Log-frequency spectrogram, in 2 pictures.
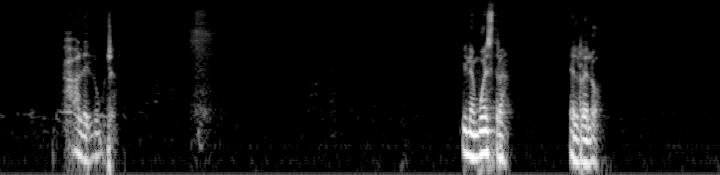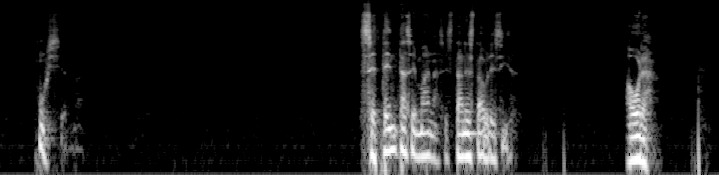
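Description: A man speaks with emphasis into a microphone, in short bursts with long pauses.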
